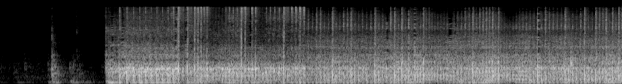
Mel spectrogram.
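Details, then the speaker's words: Late-60s/early-70s Dexon Swinger mini bike's vintage Tecumseh two-stroke; catches after a brief fumble and runs raspy and uneven, slightly stumbling; the carburettor needs removing and cleaning. "hey that runs it's not perfect the car B needs to be taken off and cleaned up properly but she's running alright"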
